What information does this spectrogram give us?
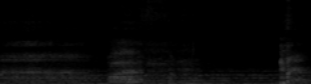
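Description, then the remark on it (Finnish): A person strains to breathe out: a breathy exhale pushes out in a noisy rush, followed by a shorter, sharper puff of breath near the end, moderately loud, with no talking. “Hengitä ulos. En mä voi.”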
